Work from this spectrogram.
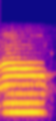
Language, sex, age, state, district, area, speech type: Tamil, female, 18-30, Tamil Nadu, Perambalur, urban, conversation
